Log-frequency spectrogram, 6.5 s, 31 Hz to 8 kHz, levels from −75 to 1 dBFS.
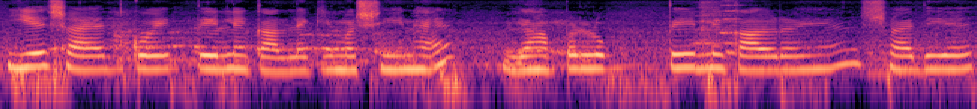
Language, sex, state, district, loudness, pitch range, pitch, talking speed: Hindi, female, Chhattisgarh, Raipur, -14 LUFS, 230-250 Hz, 240 Hz, 155 wpm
